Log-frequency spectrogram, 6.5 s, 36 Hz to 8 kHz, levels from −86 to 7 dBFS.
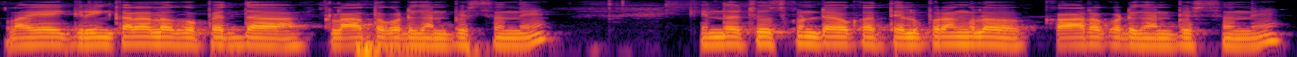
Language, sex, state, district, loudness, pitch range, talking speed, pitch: Telugu, female, Telangana, Mahabubabad, -16 LUFS, 110-120 Hz, 155 wpm, 115 Hz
